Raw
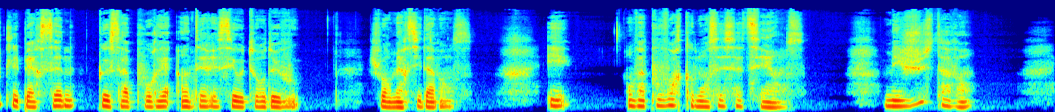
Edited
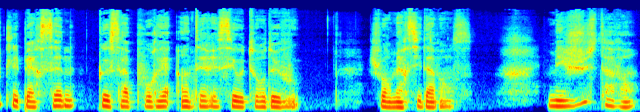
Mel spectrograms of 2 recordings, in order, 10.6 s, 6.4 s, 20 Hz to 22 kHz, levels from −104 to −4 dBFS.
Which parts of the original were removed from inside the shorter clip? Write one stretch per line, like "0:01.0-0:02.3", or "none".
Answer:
0:05.4-0:08.8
